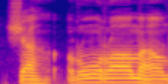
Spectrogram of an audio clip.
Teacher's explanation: ro yang berharakat dah kemudian juga huruf ro yang berharakat fathah maka kedua-dua huruf ro ini dibaca tebal dibaca takhim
